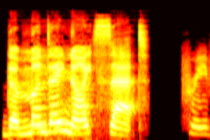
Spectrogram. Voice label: UK female; beanstalk-audio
